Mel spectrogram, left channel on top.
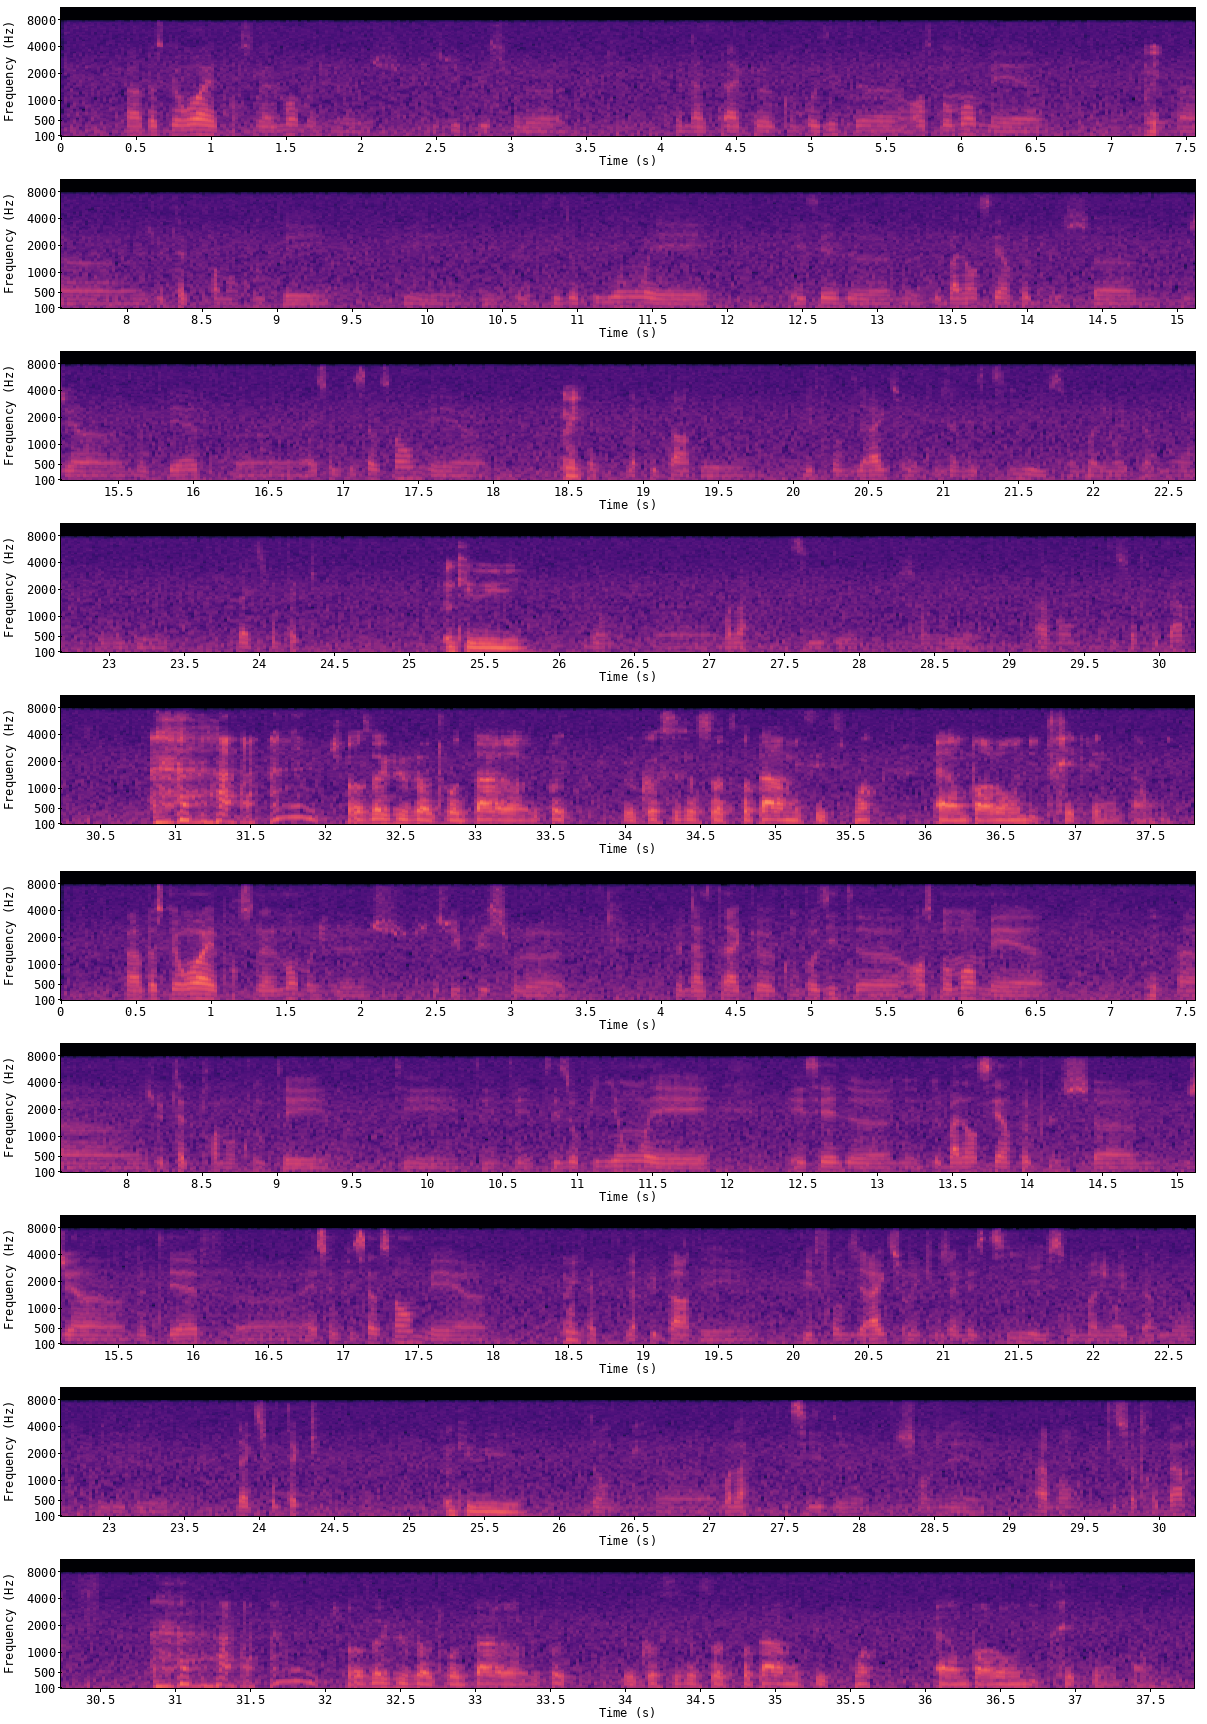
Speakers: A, on the right; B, on the left.
A: Euh, parce que ouais, personnellement, moi, je, je- je suis plus sur le, le Nasdaq euh, Composite euh, en ce moment, mais euh,
B: Oui,
A: euh, je vais peut-être prendre en compte tes, tes, tes- tes- tes opinions et, et essayer de, de- de balancer un peu plus. euh, j'ai un ETF euh, S&P 500, mais euh,
B: oui.
A: en fait, la plupart des, des fonds directs sur lesquels j'investis, ils sont majoritairement composés de d'actions tech.
B: Ok, oui, oui.
A: Donc euh, voilà, essayer de changer euh, avant qu'il soit trop tard.
B: <laughs> Je pense pas que ce soit trop tard, euh, quoi, que, quoi que ce soit, soit trop tard, mais c'est, je pense, euh, on parle vraiment du très très long terme.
